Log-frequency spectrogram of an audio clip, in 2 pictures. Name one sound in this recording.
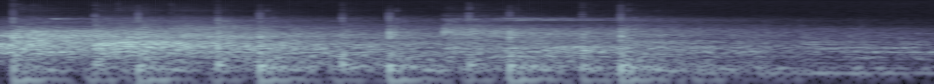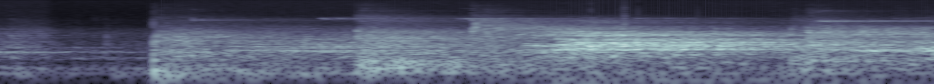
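Several men call out to one another across an echoing hall.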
